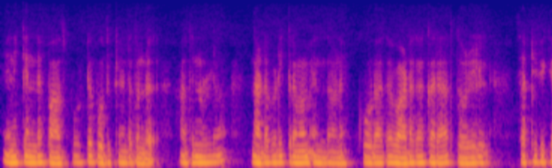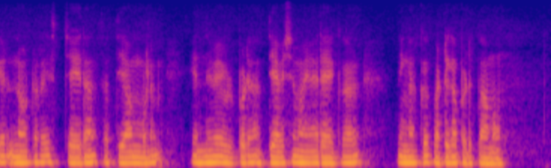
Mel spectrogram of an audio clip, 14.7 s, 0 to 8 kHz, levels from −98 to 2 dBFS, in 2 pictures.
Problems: none marked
